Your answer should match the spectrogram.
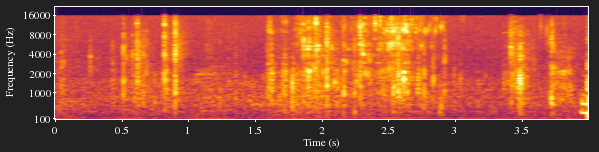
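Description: Thin plastic zipper bag crinkling and rustling as milk is poured into it, with faint clicks of handling.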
